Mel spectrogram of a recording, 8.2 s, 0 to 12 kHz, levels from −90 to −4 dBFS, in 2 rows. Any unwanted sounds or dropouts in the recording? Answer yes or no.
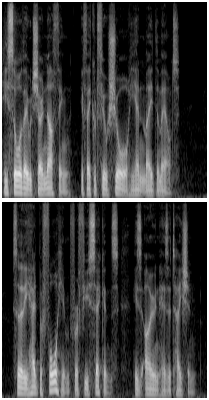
no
